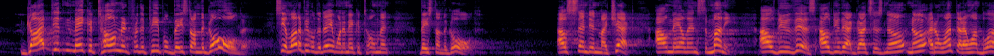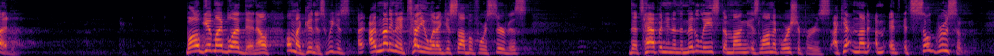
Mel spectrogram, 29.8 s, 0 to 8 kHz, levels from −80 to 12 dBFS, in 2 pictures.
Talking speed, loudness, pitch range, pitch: 195 wpm, -22 LUFS, 215-275 Hz, 235 Hz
